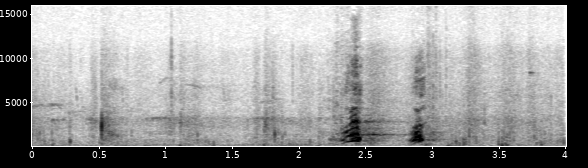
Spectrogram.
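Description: Two quick, high yaps from a small dog in a forest, over a quiet outdoor background with faint footsteps.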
